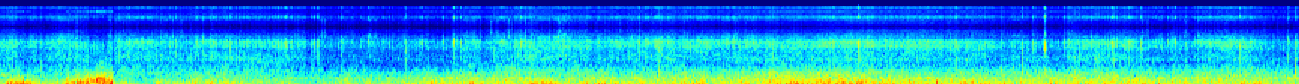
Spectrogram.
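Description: Wind buffeting a helmet camera's microphone over the steady rumble of a mountain bike rolling along a dirt singletrack. There is a loud gust about a second in.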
